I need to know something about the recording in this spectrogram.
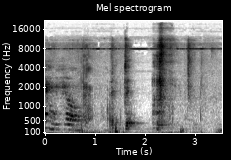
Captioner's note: confused noises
